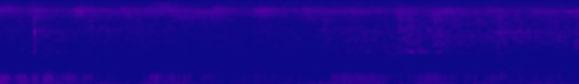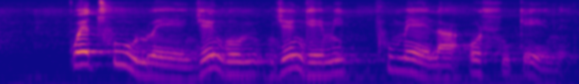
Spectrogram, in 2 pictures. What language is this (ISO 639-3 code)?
zul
